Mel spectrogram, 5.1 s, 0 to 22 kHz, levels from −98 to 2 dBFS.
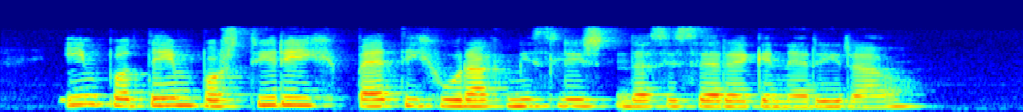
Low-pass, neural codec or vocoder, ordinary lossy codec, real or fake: none; none; none; real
